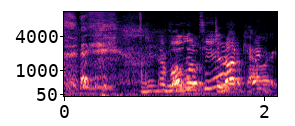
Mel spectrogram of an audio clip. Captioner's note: laughs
